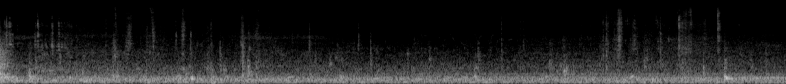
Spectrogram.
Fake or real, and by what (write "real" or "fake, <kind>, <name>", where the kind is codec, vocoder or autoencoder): real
